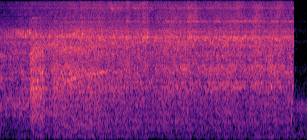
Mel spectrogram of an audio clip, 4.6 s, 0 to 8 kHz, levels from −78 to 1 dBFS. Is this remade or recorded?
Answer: remade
